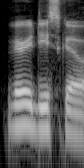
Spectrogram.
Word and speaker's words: Veridis Quo: I must now listen to Veridis Quo. Veridis Quo. Very disco. Actually, Mad Lad said. Oh, very disco. I know. I never put it together until Mad Lad pronounced it, and then I was like, "Oh my fucking god!"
